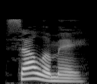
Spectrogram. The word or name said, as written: salome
